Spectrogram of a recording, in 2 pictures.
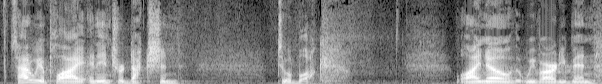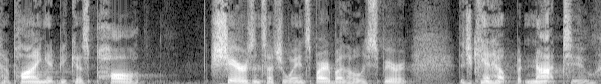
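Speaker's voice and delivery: usual speaking voice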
